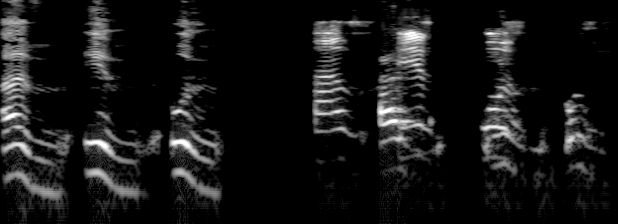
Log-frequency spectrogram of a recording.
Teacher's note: জিহ্বার অগ্রভাগ উপরের দাঁতের অগ্রভাগের সাথে টাচ করবে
